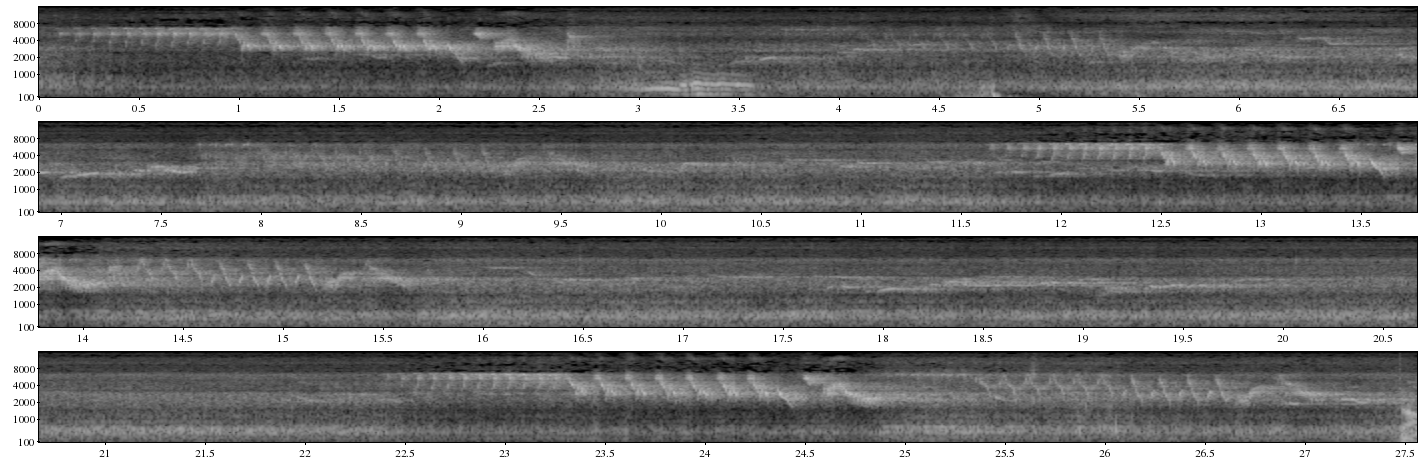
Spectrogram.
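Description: A male common chaffinch sings three bright, descending trilled phrases about ten seconds apart over a steady outdoor hum of insects and other birds, with one soft thump near the start.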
